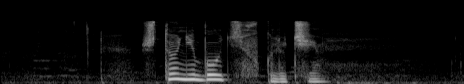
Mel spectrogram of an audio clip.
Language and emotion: Russian, sad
